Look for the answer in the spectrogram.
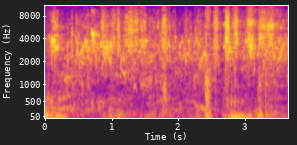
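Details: Chirping of white male budgerigars while mating; busy high twittering with squeaky whistled notes and rasping squawks, fairly steady in loudness, a few sharper chirps standing out near the end.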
